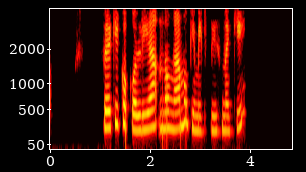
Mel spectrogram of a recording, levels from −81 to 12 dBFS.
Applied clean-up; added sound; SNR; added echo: neural mask model Resemble Enhance denoiser.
